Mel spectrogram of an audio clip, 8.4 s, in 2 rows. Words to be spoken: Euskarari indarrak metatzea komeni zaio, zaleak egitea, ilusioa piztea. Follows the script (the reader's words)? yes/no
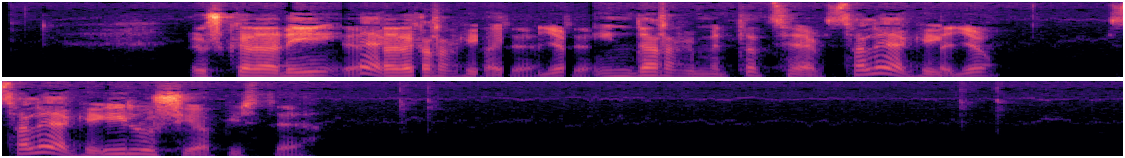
no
